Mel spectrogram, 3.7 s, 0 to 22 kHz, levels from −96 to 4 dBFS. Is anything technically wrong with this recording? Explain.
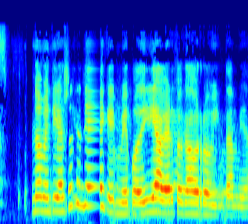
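Yes, three faults are audible.

Echo with no canceller runs throughout. The far end's loudspeaker output reaches its microphone unremoved, so every phrase returns roughly 300 ms later as a thinner copy about 21 dB below the direct speech.

A call audio freeze occurs from 1.33 to 1.52 s. The last sound is stretched into a fading buzz or hiss for about 168 ms, likely because delayed packets drained the jitter buffer. Speech then resumes where it stopped, with nothing lost but everything after arriving 168 ms later.

Short concealed packet loss follows at 1.66 to 1.72 s. About 40 ms of audio never arrived, and the decoder bridged it by extending the preceding sound before blending back in, giving a brief smear or wobble where the real signal should be.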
